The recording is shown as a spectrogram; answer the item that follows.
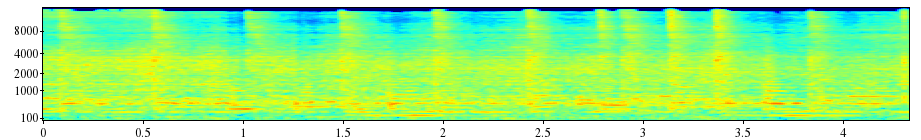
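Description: Music with a steady beat and repeating pitched notes.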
